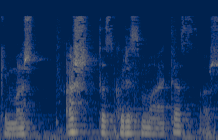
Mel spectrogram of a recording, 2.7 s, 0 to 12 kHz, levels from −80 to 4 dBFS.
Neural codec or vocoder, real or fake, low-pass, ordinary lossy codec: none; real; 10.8 kHz; MP3, 32 kbps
